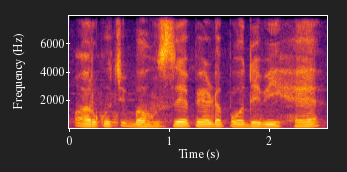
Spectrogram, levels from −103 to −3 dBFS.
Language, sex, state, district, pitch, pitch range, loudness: Hindi, male, Uttar Pradesh, Saharanpur, 150 Hz, 145-155 Hz, -15 LUFS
